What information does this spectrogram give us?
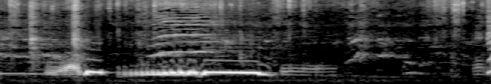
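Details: Pet Barbary dove, kept as puter pelung, singing for a master recording used to train other doves: a low cooing that breaks into a rolling, bubbling trill, then swells into a long steady drawn-out coo before fading.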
